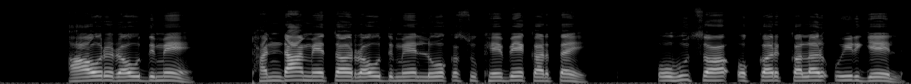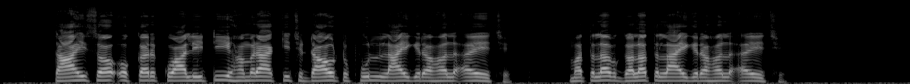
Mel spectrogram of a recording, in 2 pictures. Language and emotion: Maithili, neutral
